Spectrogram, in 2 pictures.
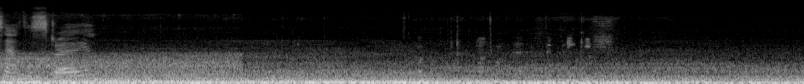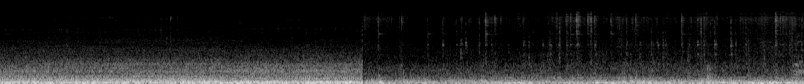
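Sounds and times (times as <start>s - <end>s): car driving rumble: 0.0s - 11.7s.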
